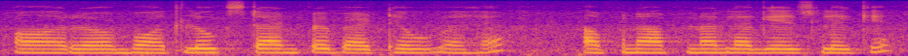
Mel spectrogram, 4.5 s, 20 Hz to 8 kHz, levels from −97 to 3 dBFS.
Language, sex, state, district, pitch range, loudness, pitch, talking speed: Hindi, female, Gujarat, Valsad, 195-210 Hz, -16 LUFS, 200 Hz, 185 wpm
